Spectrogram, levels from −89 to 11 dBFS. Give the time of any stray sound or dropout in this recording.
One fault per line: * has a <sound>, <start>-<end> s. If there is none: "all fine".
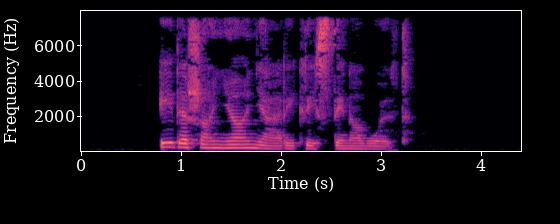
all fine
